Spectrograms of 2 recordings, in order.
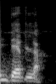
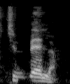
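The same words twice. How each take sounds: First: Develop stressed on the first syllable, DEV-elop; wrong stress demo. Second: Develop as di-VEL-op, stress on the second syllable; corrected pronunciation. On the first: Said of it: "That's wrong". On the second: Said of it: "That's wrong. It's develop". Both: Shown as a demonstration.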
